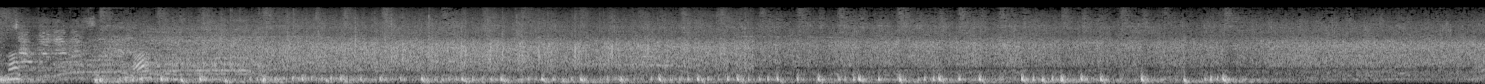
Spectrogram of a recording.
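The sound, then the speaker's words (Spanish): Audience applause at the Gran Teatro Falla after a chirigota group from Écija performs. A dense, rain-like roar of many hands clapping continues for about fifteen seconds with voices mixed in, easing slightly near the end. “Mira la reacción del público. Así responde el Gran Teatro Falla.”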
